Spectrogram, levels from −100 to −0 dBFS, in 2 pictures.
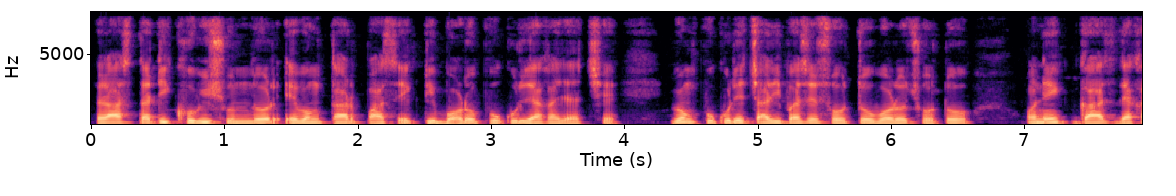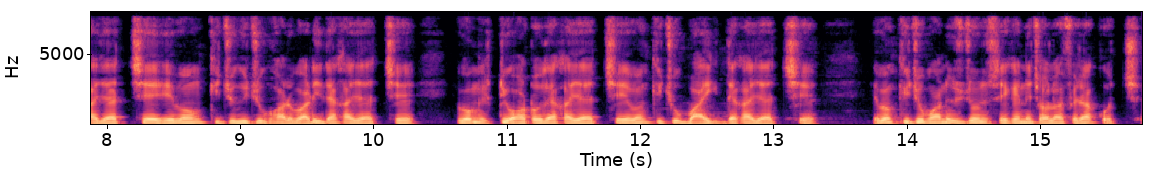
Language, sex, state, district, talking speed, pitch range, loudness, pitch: Bengali, male, West Bengal, Kolkata, 165 wpm, 105-115 Hz, -16 LUFS, 105 Hz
